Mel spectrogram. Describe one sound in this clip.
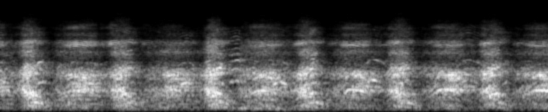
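An elderly man chants a sermon in a slow, sung voice through a microphone and loudspeakers.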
